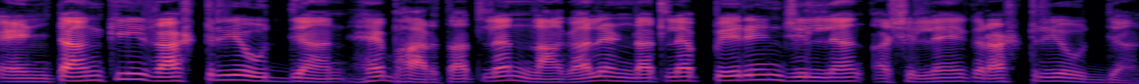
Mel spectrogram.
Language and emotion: Goan Konkani, neutral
